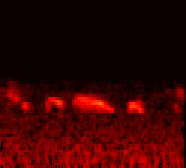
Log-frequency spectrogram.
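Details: Decoy spotted dove cooing to attract wild doves: soft, low coos in a phrase of short notes and one longer drawn-out coo, over a steady background hiss.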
